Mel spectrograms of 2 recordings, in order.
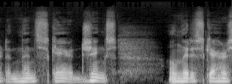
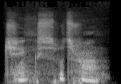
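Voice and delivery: higher and softer, concerned; worried, soft; 8 semitones higher, 5 dB quieter, slower than usual. A narrator's reading. Lux asking Jinx what's wrong, softly. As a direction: ask gently, alarmed. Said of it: "Lux asked".

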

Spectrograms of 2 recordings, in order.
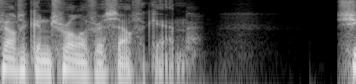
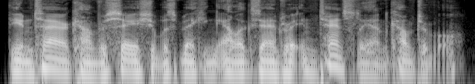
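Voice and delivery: ordinary delivery

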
